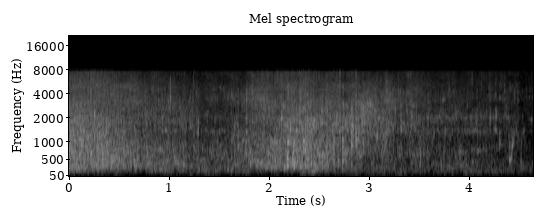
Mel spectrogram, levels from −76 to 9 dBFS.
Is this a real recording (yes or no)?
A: no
